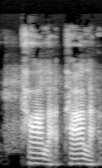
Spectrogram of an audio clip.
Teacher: উপরের পাটির দাঁতের সাথে কিন্তু আমাদের জিহ্বাটা লাগছে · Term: দন্ত ব্যঞ্জনধ্বনি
